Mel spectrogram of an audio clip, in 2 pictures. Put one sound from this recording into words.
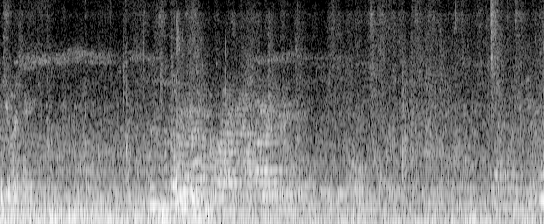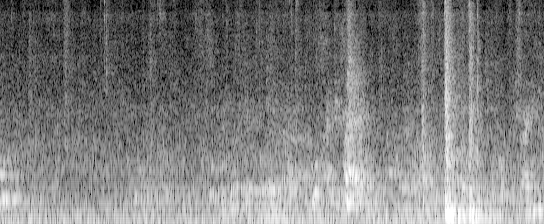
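Footsteps shuffle along a hard floor.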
